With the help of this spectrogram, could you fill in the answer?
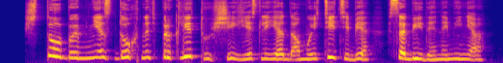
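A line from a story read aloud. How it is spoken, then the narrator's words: Determined exclamation. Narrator (Russian): воскликнула она, полная решимости стоять до конца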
